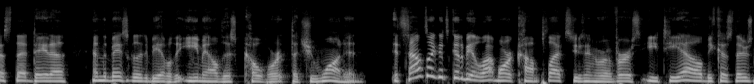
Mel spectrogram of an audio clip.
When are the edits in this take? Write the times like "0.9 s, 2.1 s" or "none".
none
